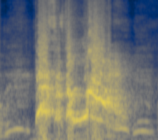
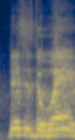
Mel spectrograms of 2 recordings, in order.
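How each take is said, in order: First: Slow, very high, loud shouted creed; hammed-up shout of the Mandalorian creed; catchphrase shout. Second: Said in the usual way. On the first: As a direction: proclaim it like a battle cry. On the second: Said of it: "This is the way Star Wars should go".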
